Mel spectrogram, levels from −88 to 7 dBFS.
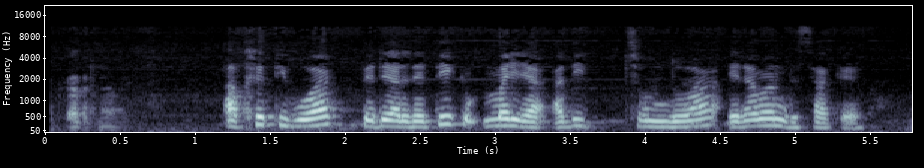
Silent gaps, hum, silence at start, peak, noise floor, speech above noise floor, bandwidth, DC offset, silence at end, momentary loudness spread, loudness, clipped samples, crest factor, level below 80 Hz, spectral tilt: none; none; 0.15 s; 0 dBFS; -53 dBFS; 38 dB; 5.4 kHz; under 0.1%; 0.35 s; 16 LU; -16 LUFS; under 0.1%; 16 dB; -58 dBFS; -8.5 dB/octave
